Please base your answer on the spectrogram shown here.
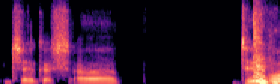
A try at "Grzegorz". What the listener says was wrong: not Grzegorz. Grzegorz. There's a G in the front.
